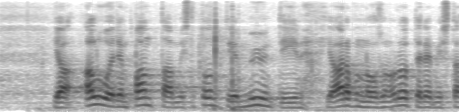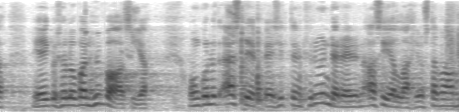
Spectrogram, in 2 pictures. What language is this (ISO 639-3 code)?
fin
